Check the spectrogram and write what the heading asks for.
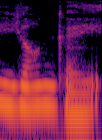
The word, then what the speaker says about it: Yungite: So you'll have to look into Yungite. It's spelt just like young, like a young person with ite at the end.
